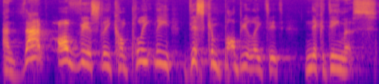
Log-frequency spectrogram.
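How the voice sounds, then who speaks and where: A woman preacher delivers a sermon in a lively, swinging voice. She explains scripture with strong emphasis and breaks into casual asides to her listeners. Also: mid-range voice, slow, breathy edge.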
